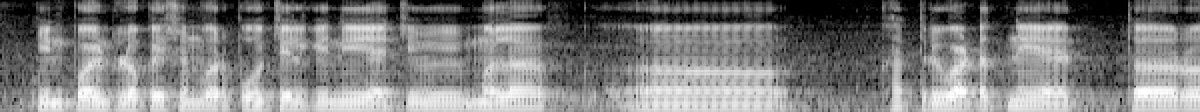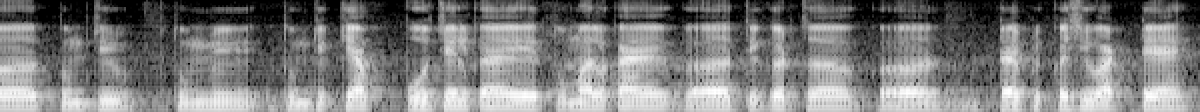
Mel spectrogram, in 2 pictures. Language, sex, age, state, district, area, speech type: Marathi, male, 30-45, Maharashtra, Buldhana, urban, spontaneous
